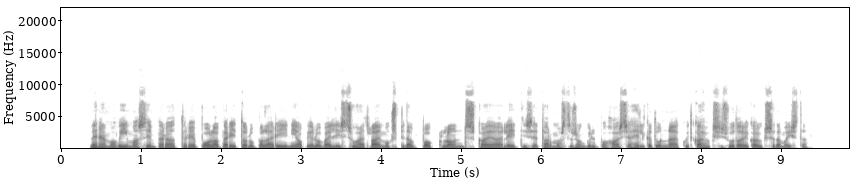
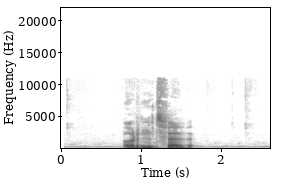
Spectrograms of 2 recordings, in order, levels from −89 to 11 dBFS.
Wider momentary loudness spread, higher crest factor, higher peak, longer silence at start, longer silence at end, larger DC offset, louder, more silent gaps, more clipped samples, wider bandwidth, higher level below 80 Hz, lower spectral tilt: second, 5 LU vs 13 LU; about the same, 20 dB vs 20 dB; second, -16 dBFS vs -8 dBFS; second, 0.35 s vs 0.8 s; second, 0.5 s vs 0.95 s; neither; second, -35 LUFS vs -25 LUFS; neither; neither; second, 10 kHz vs 11.5 kHz; second, -68 dBFS vs -58 dBFS; about the same, -5 dB/octave vs -6 dB/octave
